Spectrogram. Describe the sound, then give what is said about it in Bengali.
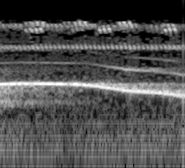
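Jackals howling at night with crickets: one long, smooth wailing tone that sinks slowly in pitch, with thinner wavering bands layered above it, sustained without a break for the whole stretch. “এক টানা ঝিঁঝি ডেকে চলেছে। এবার তার সঙ্গে শিয়ালের ডাক যোগ হল।”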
